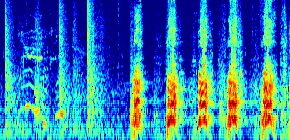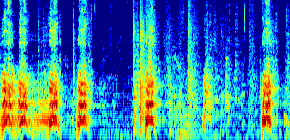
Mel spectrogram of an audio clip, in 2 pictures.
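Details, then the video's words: Two angry dogs, a Great Dane and a Rottweiler, bark steadily: a run of loud, hoarse barks repeating roughly every half second to second after a faint whining start, with brief pauses between bursts. "Angry dogs barking"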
